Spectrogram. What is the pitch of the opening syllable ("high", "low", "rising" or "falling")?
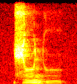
high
